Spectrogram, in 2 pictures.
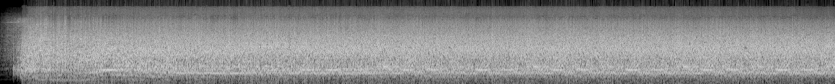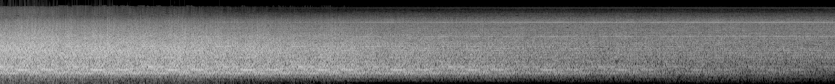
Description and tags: Made with a $5 microphone, Cakewalk and my own VST distortion plugin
